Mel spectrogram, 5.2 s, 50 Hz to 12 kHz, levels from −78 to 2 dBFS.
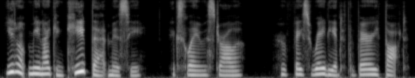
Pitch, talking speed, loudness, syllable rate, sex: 215 Hz, 195 wpm, -19 LUFS, 5.6 syllables/s, female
